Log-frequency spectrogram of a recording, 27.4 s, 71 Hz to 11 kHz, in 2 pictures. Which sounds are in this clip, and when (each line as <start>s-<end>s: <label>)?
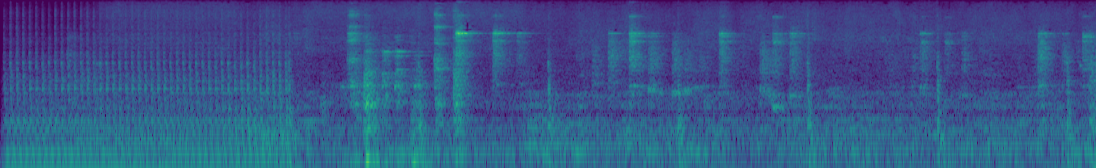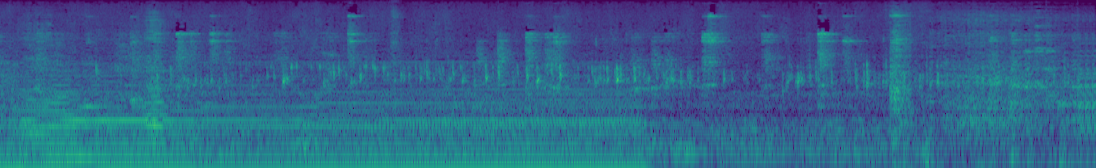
0.0s-23.6s: coffee machine
1.1s-27.4s: running water
4.3s-27.4s: cutlery and dishes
